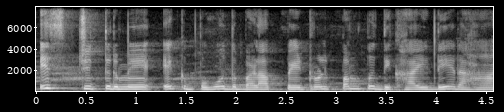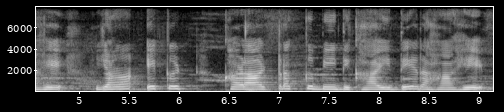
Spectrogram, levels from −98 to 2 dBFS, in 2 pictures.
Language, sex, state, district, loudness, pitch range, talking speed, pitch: Hindi, female, Madhya Pradesh, Bhopal, -18 LUFS, 190-235 Hz, 140 wpm, 210 Hz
